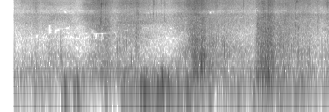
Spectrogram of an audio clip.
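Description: Footsteps on snow as a person walks up close, a run of irregular soft steps.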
